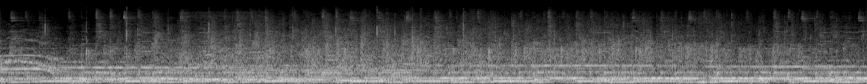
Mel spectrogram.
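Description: Music with a repeating bass figure and held tones, steady throughout.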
